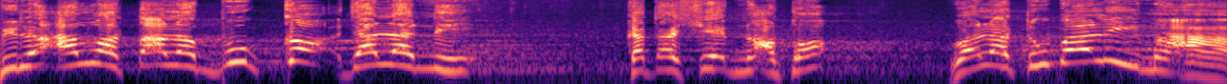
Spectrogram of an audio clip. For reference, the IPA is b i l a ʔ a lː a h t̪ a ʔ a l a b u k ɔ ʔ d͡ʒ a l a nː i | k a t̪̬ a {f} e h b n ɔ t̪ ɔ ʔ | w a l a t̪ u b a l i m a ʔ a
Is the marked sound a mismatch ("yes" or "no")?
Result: yes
